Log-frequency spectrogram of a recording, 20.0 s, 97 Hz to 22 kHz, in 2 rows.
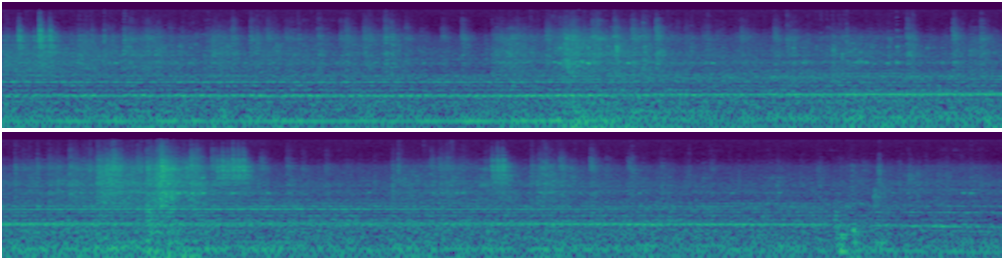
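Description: Cabin sound of a NABI 31 LFW transit bus under way: the drivetrain of its Cummins Westport ISL G natural-gas engine and Allison B300R transmission hums with a steady whine over road rumble, with occasional rattles and knocks from the body and fittings.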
